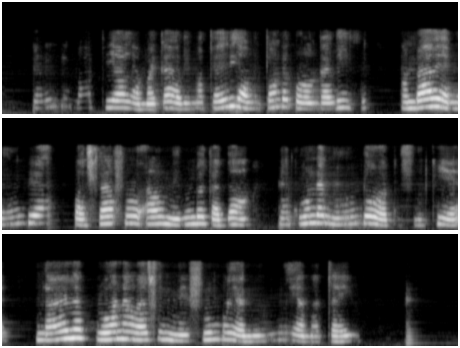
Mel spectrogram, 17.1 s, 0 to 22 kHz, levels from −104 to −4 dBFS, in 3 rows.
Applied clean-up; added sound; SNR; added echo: neural mask model DeepFilterNet 3.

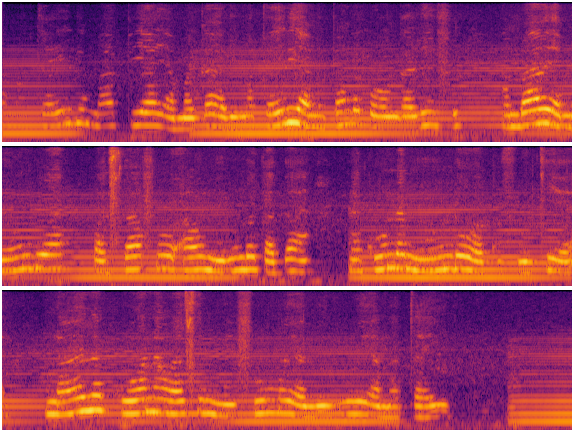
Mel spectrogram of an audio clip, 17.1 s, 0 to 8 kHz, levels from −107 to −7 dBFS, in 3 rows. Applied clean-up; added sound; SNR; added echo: none; Bowed string instrument; 10 dB; none.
